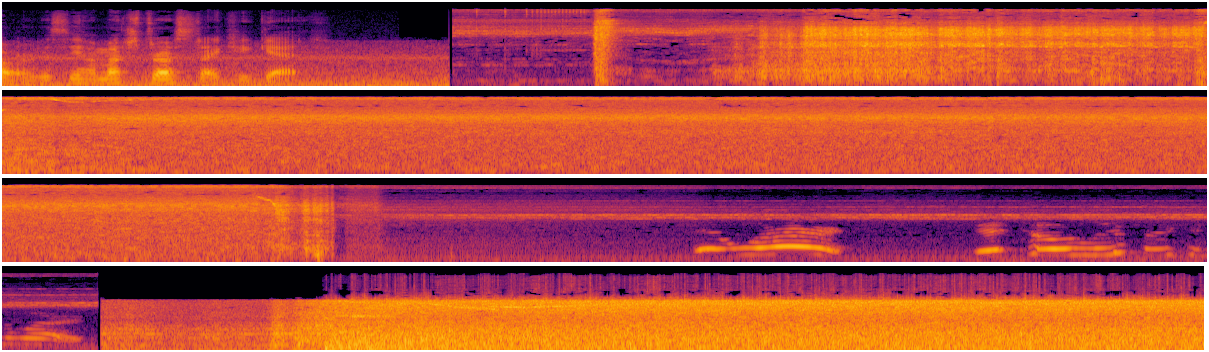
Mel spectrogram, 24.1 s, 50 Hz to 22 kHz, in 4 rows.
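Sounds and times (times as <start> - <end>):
rocket engine jet hiss: 2.9 - 14.0, 19.4 - 24.0.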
